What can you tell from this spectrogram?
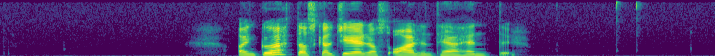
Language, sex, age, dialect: Faroese, female, 36-60, Norðurstreymoy/Eysturoy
